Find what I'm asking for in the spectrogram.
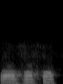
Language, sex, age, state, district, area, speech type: Odia, male, 18-30, Odisha, Ganjam, urban, conversation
